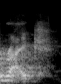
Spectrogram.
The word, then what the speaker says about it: Reich: say your last name is it Reich or re rymes with Bike R okay so Dr Reich has got a pH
